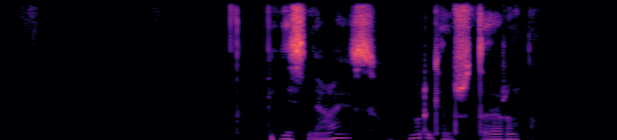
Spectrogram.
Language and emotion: Russian, sad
